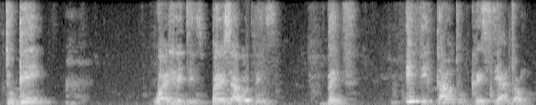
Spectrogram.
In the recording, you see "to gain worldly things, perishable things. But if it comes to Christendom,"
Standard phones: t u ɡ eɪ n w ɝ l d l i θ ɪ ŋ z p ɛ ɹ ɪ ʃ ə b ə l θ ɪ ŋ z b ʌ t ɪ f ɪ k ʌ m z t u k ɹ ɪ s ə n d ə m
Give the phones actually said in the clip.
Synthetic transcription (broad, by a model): t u ɡ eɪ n w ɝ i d i t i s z p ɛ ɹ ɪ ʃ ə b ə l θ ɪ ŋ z b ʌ t ɪ f ɪ k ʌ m t u k ɹ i s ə n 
